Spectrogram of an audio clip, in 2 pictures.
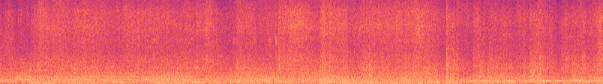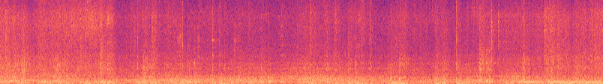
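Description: A train car rumbles and rattles loudly as it runs along the tracks.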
